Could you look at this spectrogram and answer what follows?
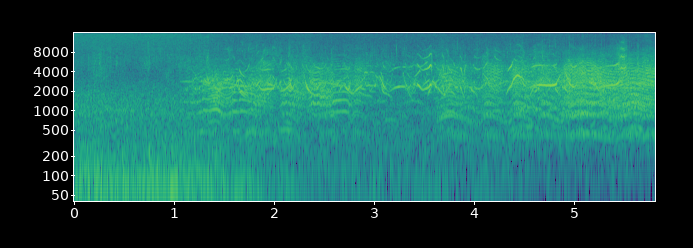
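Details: Wild colony of about 6000 king penguins, roughly 3000 pairs with their furry chicks, huddled in the snow below mountains at Fortuna Bay: a dense chorus of overlapping warbling, trumpeting calls over a steady low wind rumble.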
